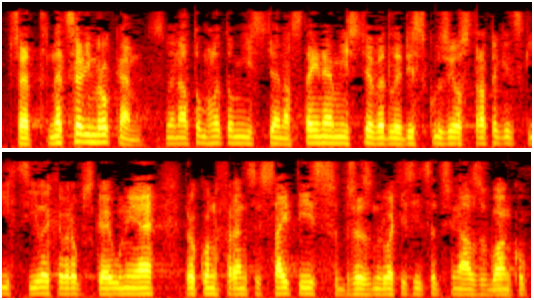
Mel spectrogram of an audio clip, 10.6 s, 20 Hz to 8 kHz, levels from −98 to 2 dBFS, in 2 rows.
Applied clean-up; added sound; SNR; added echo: none; none; none; none.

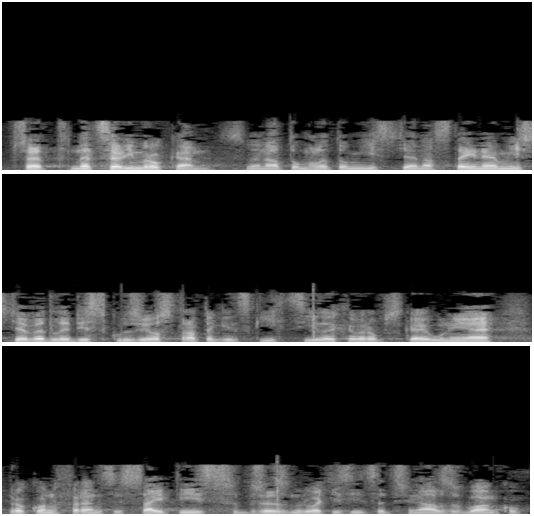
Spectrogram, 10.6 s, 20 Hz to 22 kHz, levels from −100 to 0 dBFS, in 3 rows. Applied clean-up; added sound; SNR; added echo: none; Clapping; 18 dB; none.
